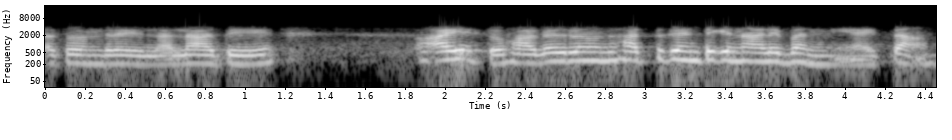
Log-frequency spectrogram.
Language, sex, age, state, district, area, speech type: Kannada, female, 18-30, Karnataka, Udupi, rural, conversation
